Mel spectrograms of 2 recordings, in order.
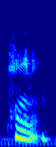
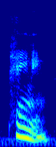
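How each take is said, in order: No difference in how they are said.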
